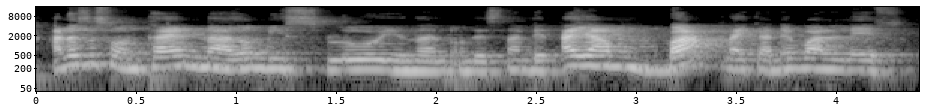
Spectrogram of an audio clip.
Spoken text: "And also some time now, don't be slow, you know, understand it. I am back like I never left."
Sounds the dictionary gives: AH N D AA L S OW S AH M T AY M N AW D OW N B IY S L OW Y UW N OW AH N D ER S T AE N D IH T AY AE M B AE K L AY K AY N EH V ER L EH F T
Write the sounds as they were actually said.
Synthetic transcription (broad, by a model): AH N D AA S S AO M T AY M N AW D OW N B IY S L OW Y UW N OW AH N D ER S T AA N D IH T AY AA M B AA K L AY K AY N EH V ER L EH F T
